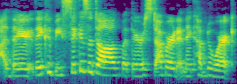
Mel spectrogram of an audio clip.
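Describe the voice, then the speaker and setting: With audible room echo, a woman talks at a fairly high pitch with ordinary pitch variation. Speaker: vlogger. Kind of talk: casual vlog update. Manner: casual, many fillers.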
